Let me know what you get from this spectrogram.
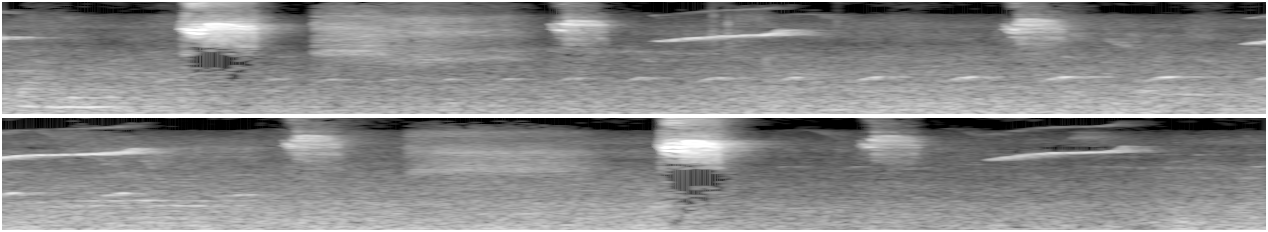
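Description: Birds calling: short rising whistles repeat every couple of seconds, mixed with sharp high chirps, the loudest about a second in and again near the ten-second mark. A faint rapid run of ticks sounds underneath in the first half.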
